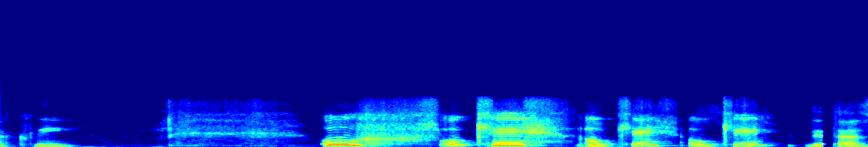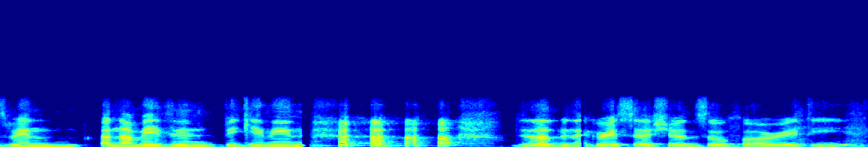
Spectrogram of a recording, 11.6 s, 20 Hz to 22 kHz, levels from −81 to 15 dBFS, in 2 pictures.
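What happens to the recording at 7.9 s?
Around 7.79 to 7.88 s there's a short run of lost AMR speech frames, about 60 ms. The decoder stretches the last good frame and fades it, so the speech drops to near silence and comes back weak or rough for a moment.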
